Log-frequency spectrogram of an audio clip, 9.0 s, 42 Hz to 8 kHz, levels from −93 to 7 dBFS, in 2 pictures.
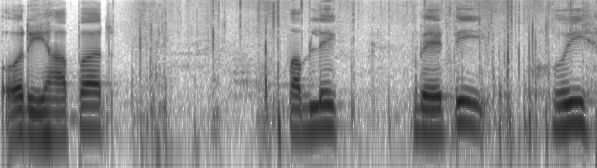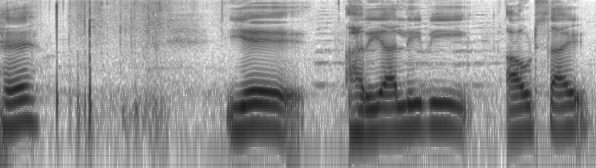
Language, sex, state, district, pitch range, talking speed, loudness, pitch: Hindi, male, Madhya Pradesh, Bhopal, 135-155 Hz, 80 wpm, -14 LUFS, 145 Hz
